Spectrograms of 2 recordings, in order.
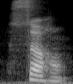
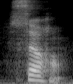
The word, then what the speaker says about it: seront: Ils, elles seront. Ils, elles with an S, seront. You don't pronounce the T at the end of seront.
